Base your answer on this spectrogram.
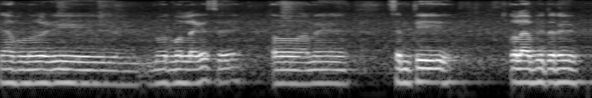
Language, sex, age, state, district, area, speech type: Odia, male, 18-30, Odisha, Nayagarh, rural, spontaneous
